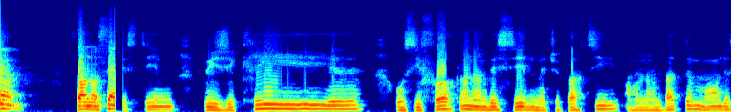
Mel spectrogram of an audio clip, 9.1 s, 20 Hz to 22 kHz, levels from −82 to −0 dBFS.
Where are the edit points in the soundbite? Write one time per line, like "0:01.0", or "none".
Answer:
0:01.4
